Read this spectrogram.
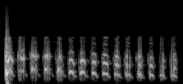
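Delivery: high-pitched rapid turkey gobbling; turkey call. Shown as a demonstration. Caller competing for concert tickets, high turkey-call impression. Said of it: "what is the best turkey call you can come up with".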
